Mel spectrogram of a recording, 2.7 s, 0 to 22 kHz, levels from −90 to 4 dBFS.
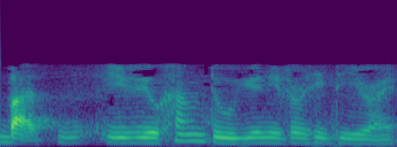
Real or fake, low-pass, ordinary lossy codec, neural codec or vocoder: fake; 3.6 kHz; MP3, 16 kbps; codec, 16 kHz in and 24 kHz out, 0.9 kbps, LongCat-Audio-Codec, fine tuned four codebook decoder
